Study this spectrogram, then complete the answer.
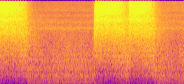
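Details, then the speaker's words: Oxy-acetylene cutting torch with the cutting oxygen lever held down: steady, bright roaring hiss swelling as oxygen opens; flame even and settled, correctly adjusted and ready to cut. "Right, there's where we want to be. We're going to hold the cutting lever down and make adjustments."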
